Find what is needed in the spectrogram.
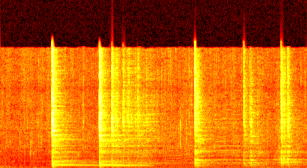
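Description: Plucked-string background music, a few sharp notes that ring briefly, over a faint hiss of water at a rolling boil in a stainless stockpot.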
